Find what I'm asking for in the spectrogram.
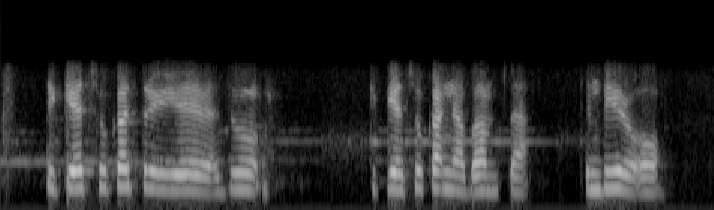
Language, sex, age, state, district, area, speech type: Manipuri, female, 30-45, Manipur, Churachandpur, rural, conversation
